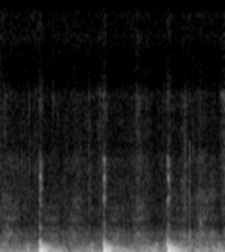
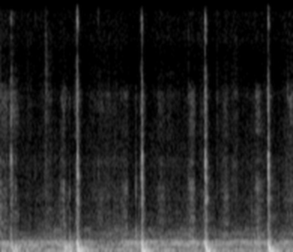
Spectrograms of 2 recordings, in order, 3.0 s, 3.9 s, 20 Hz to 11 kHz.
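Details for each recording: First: Mercedes S600 coupe rear strut upper mount, body rocked by hand with suspension pressure at zero: only soft, dull thumps about once a second, no sharp knock or banging; rear strut mounts are sound. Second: Mercedes S600 coupe, car rocked with the suspension system at zero pressure: sharp hollow knocks about once a second as the strut hits the body, from a worn rear strut upper mount.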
